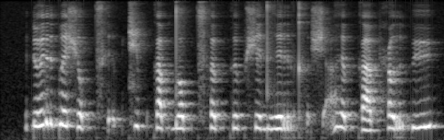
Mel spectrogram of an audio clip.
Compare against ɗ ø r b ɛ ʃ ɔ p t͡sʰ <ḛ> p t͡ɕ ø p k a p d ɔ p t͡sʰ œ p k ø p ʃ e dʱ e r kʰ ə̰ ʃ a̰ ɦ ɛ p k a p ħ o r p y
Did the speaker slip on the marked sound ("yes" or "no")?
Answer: no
